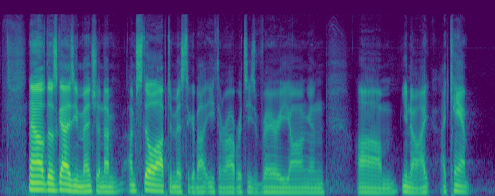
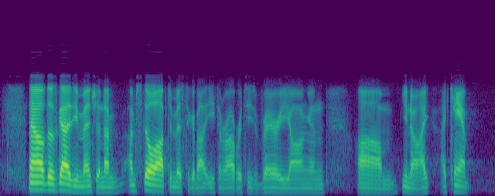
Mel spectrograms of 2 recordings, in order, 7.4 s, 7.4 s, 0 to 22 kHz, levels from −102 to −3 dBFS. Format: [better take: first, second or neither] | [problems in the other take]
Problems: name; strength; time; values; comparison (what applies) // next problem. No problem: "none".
first | phone-call audio; nothing above 3.5 kHz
